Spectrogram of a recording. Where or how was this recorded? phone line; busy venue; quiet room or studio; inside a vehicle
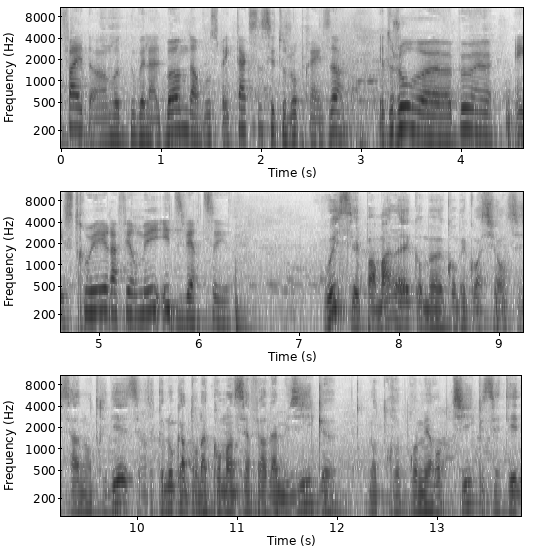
busy venue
